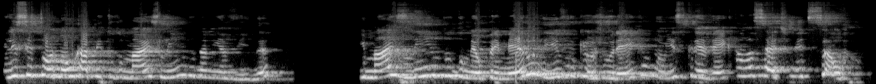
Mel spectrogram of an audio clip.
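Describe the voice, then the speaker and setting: A woman with a high voice tells a deeply personal story to an audience, her words stretching into slow pleas and then climbing sharply. The sound is roomy and echoing, as if picked up across a lecture hall, with a faint hum behind her. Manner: heartfelt, with slow drawn-out pleading phrases and sudden high emotional peaks. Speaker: guest lecturer. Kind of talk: emotional personal testimony lecture. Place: lecture hall of a spiritual group.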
